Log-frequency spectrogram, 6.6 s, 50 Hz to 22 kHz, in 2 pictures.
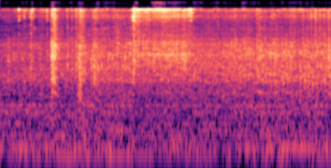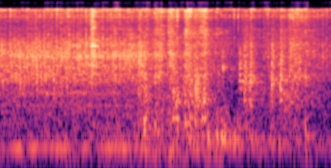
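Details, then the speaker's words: Machine run through cycles while chasing a 17.5 pin turret indexing issue: rough grinding churn with irregular sharp pops, a "poppy grindy" sound. Source near the pin handling is unknown and cause not confirmed; the machine later stopped early. "fails oh whoa something over here made a a poppy grindy [Applause] sound I don't know it's startle D for sure"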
